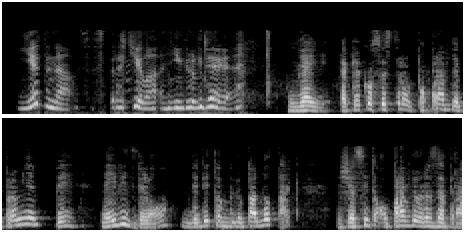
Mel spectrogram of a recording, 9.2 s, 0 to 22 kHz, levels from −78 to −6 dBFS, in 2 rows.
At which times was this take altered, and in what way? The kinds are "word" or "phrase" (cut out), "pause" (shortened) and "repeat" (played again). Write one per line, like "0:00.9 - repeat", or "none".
0:01.9 - word
0:05.9 - word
